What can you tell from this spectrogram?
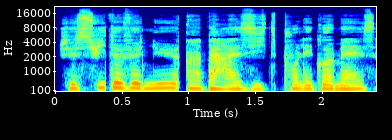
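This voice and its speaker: A woman calmly narrating a first-person life story in a scripted, even storytelling voice. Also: on the low side, normal speed, husky, no room sound, clean studio sound.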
